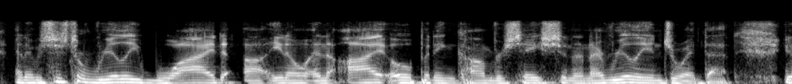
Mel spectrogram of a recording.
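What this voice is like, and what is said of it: Worn-out, rough-sounding voice. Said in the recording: “this conversation went on until about three o'clock in the morning. Um, so that's another reason why my voice is as bad as it is”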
